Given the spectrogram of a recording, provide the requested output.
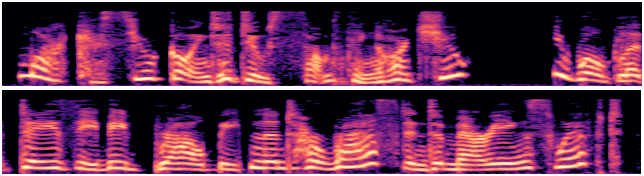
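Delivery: high, pressing plea; anxious pleading wife. A narrator's reading. Wife anxiously presses her husband to protect her sister, pleading.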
